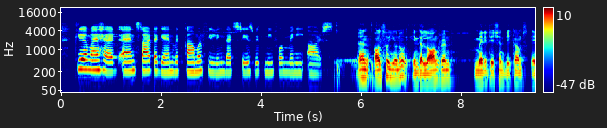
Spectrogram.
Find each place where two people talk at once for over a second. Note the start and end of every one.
none

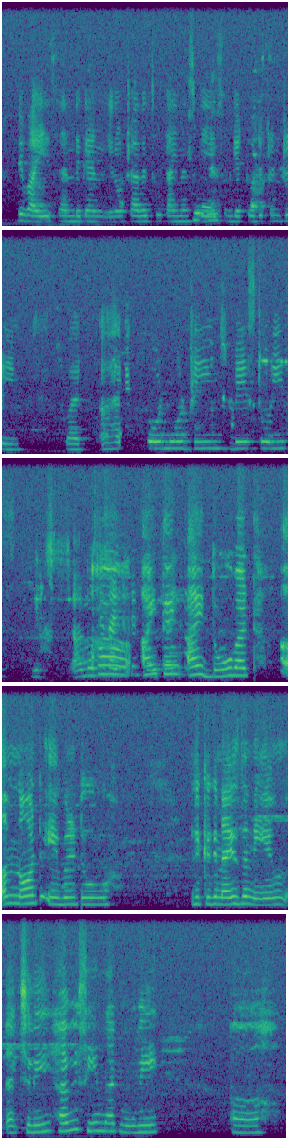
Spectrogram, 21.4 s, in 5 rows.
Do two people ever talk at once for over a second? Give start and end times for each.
10.0-11.3

